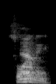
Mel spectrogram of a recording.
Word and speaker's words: Suwanee: Am I pronouncing that right? Suwanee. Suwanee.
